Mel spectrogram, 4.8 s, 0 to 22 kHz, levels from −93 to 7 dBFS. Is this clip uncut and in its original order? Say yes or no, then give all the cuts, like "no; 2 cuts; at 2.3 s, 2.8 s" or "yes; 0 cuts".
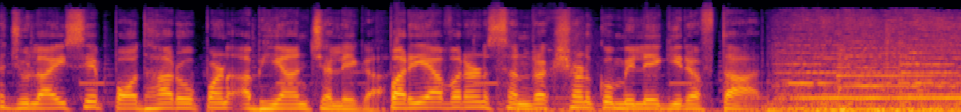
yes; 0 cuts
